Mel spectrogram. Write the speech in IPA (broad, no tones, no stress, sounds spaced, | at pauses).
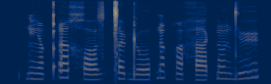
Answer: ɗ ĩ qʼ i χ ɔ z ǀ ɐ ɖ o ɓ ĩ q ɐ̃ h a k͡p õ d̪ ʉ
